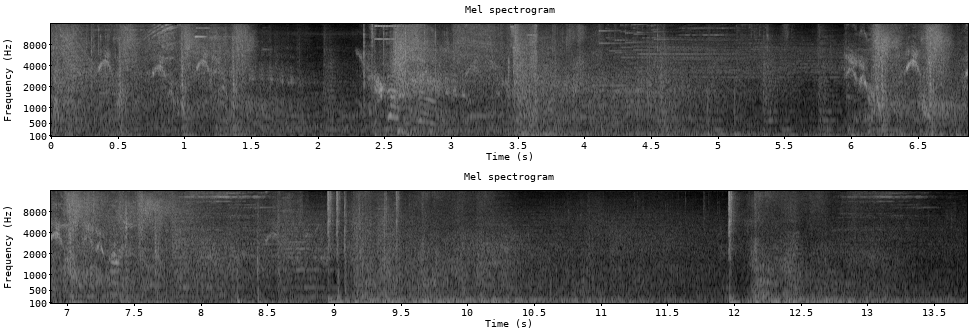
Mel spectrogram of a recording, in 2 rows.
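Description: Bombarda explosion spell cast during Hogwarts Legacy gameplay on PS5, a series of loud booming blasts and crashing debris spread through the clip amid game effects.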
